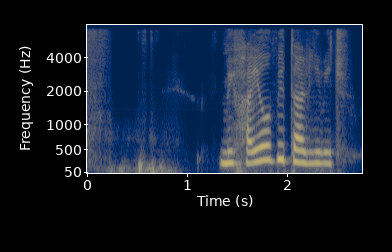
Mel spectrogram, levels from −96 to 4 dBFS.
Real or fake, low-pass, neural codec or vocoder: fake; 7.2 kHz; codec, 16 kHz, 1 kbps, X-Codec, HuBERT features, trained on LibriSpeech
